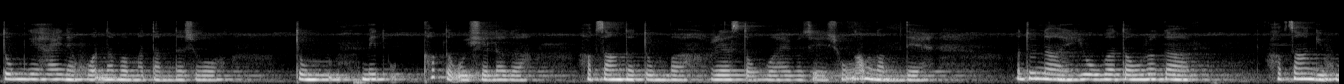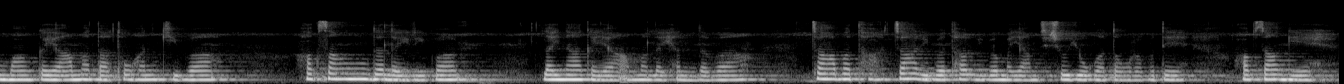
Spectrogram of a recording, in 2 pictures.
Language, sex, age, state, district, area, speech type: Manipuri, female, 30-45, Manipur, Chandel, rural, spontaneous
